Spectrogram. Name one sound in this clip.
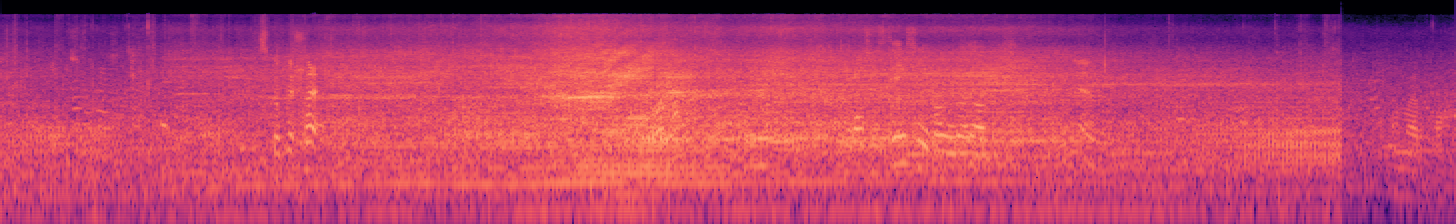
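Men and women chatter in a busy crowd outdoors.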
